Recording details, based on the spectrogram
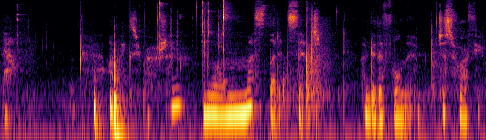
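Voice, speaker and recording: A kindly, slightly fussy witch of the woods, played by a woman, speaks in a soft, breathy whisper. Her pitch sits in an average female range. She is gentle, attentive and unhurried, as suits an ASMR potion-making roleplay. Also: close to an everyday voice. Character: kind, fussy woodland witch mixing love potions.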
